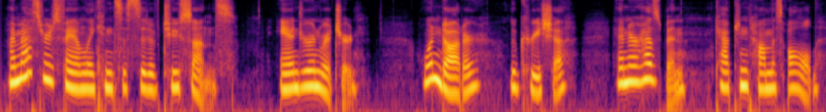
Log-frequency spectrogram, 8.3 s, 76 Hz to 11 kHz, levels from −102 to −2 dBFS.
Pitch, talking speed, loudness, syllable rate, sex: 240 Hz, 140 wpm, -18 LUFS, 5.5 syllables/s, female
